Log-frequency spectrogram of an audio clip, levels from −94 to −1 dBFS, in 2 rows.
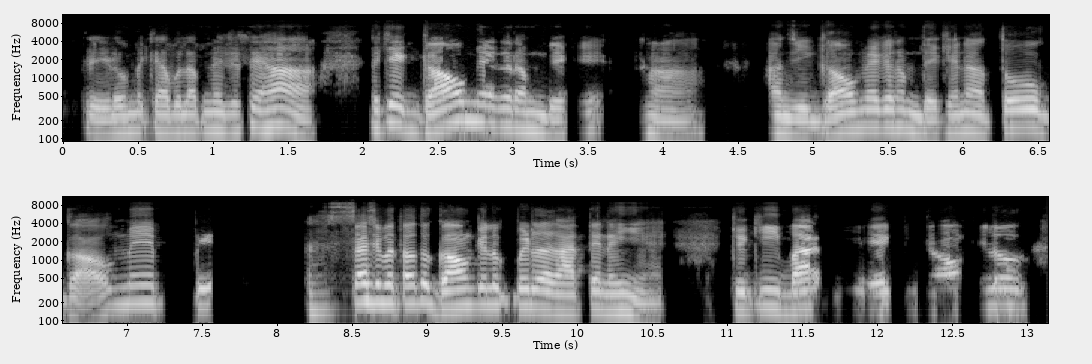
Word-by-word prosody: पेड़ों 115 0 -3
में 130 0 -6
क्या 125 - -2
बोला 125 +1 -2
आपने 135 +1 -4
जैसे 125 +5 -5
हाँ, 150 -9 +2 0.4
देखिए 175 +4 +1
गाँव 135 +10 +6
में 185 -2 -1
अगर 160 -2 -3
हम 135 -3 -1
देखें 105 -1 -7 0.3
हाँ, 105 +1 -7 0.4
हाँ 120 - -1
जी, 110 -1 -1
गाँव 125 +7 +1
में 150 +1 -2
अगर 150 0 -1
हम 135 -5 -3
देखें 110 +2 -4
ना 130 -1 -1
तो 150 +1 +1
गाँव - - +1
में 195 0 -1 0.3
पेड़ 345 +1 -1 0.8
सच 200 +8 +3
बताऊँ 195 0 +4
तो 205 - +2
गाँव 165 +2 +9
के 180 - 0
लोग 180 +5 -2
पेड़ 170 -1 +2
लगाते 140 -1 +3
नहीं 140 -3 -2
हैं 95 - -12 0.5
क्योंकि 160 +2 -1
बात 155 +1 +9 0.3
ये 385 +5 -5
है - - +2
कि - - -38
गाँव 145 +1 0
के 165 - -16
लोग 170 -1 -1
150 Hz, 200 wpm, -21 LUFS, 125-165 Hz, 0.8 s, गाँव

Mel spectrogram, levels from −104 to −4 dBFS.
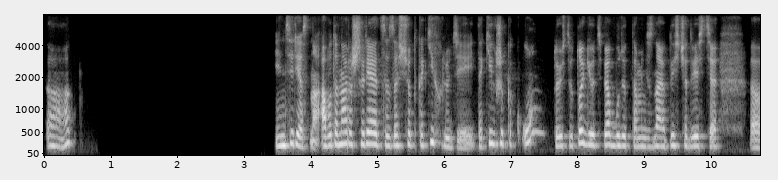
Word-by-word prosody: Так. 210 +6 -3 3.0
Интересно, 210 -1 +2
а 195 - +7
вот 220 +3 0
она 240 +2 +5
расширяется 235 -2 +2
за 215 +1 +1
счёт 225 +1 -3
каких 245 +4 0
людей? 175 - -3
Таких 215 +8 -1
же, 250 -1 0
как 235 -1 -12
он? 275 - +1 0.3
То 200 - -1
есть 205 0 -2
в - - -2
итоге 230 +2 +3
у - - +4
тебя 225 +1 +1
будет, 210 -1 0
там, 190 -1 -3
не - - -4
знаю, 195 +1 -1
1200 205 -2 -2 0.4
э, - - -5
215 Hz, 145 wpm, -23 LUFS, 200-235 Hz, 3.0 s, а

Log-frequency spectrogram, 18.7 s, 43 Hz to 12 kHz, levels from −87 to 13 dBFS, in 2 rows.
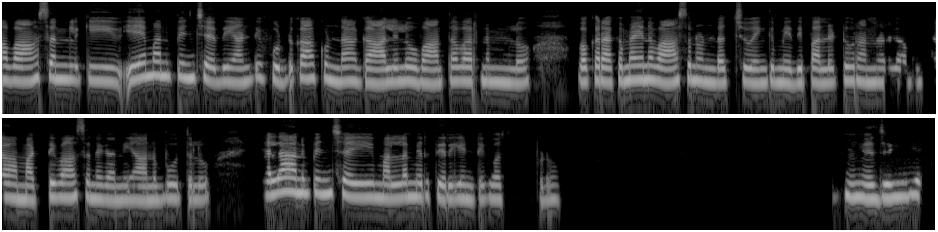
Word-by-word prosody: వాసనలకి 245 0 0 0.4
ఏమనిపించేది? 270 -5 +2
అంటే 230 +4 -4
ఫుడ్ 225 -3 0
కాకుండా 255 -3 0 0.2
గాలిలో, 220 +3 +2 0.2
వాతావరణంలో 220 0 -1 0.6
ఒక 220 - -7
రకమైన 240 +3 +2
వాసనుండొచ్చు. 215 -1 0 0.2
ఇంక 210 +2 -3
మీది 205 0 +1
పల్లెటూరన్నారు 215 0 -2
కాబట్టి 210 +2 -12
ఆ - - 0
మట్టి 200 +4 -1
వాసన 225 -1 -1
గానీ, 195 0 -3
ఆ - - -1
అనుభూతులు 200 0 -3 0.6
ఎలా 290 +3 +5
అనిపించాయి, 270 -5 +2 0.2
మళ్ళా 210 +1 +1
మీరు 230 +1 -3
తిరిగి 205 +1 -1
ఇంటికి 200 +2 -6
వచ్చినప్పుడు? 195 0 -13 2.9
హ్మ్. 235 -3 0
నిజంగే. 215 +4 +2
220 Hz, 95 wpm, -28 LUFS, 210-240 Hz, 2.9 s, ఎలా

